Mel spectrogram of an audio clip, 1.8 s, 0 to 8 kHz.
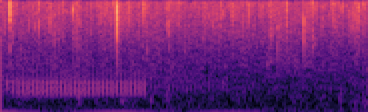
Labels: {"label": "biophony, croak", "recorder": "SoundTrap 500"}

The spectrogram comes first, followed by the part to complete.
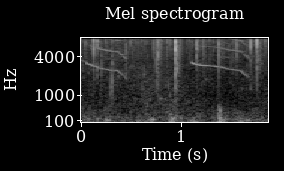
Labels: {"label": "biophony, dolphin", "recorder": "SoundTrap 500"}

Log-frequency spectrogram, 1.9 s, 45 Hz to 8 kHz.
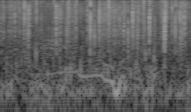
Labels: {"label": "biophony, cascading saw", "recorder": "SoundTrap 600 or HydroMoth"}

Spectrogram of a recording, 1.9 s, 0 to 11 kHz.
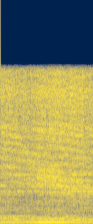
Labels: {"label": "anthrophony, boat engine", "recorder": "SoundTrap 500"}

